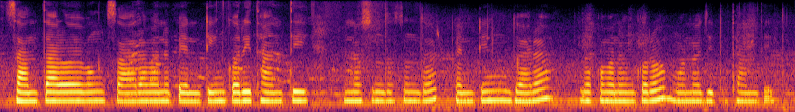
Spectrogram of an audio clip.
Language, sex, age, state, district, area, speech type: Odia, female, 30-45, Odisha, Subarnapur, urban, spontaneous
